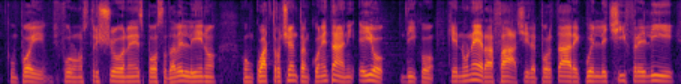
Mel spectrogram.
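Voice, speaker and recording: Male radio sports host, dark mellow voice, dry close sound, chatty. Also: mid-range voice, smooth, no room sound. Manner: chatty, hesitant with fillers. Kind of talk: live radio sports talk.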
